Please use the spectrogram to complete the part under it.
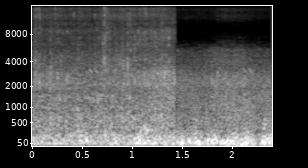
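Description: Floodwater from an overflowing river surges across a village road, making a constant, dense roar of churning waves and rushing water with strong wind buffeting the microphone throughout. No voices are heard.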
